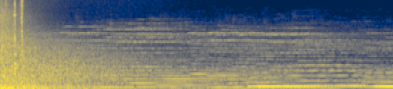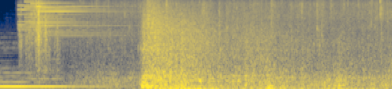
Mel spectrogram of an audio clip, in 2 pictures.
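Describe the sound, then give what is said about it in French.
Deep thunder rolls and growls for several seconds, then a loud rush of heavy rain and storm noise swells up and carries on steadily. No one speaks. “Le tonnerre grondait, même la grêle était de la partie.”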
